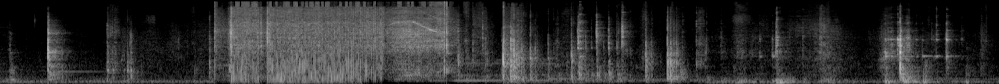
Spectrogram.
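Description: A 3/4 wrench works loose a shock absorber bolt on a 1992 Jeep Wrangler YJ during a leaf spring install, giving close metallic clinks and ratcheting scrapes with a louder sustained burst of tool noise in the middle.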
